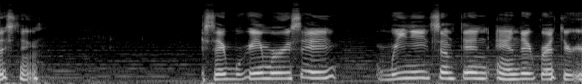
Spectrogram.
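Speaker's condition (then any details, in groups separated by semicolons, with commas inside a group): Spinal muscular atrophy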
